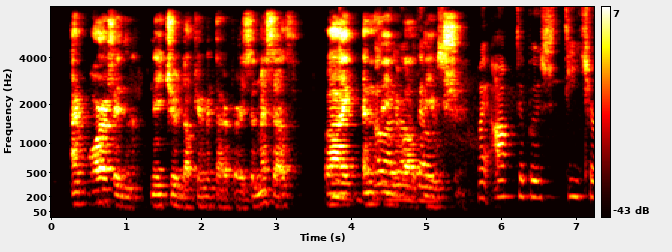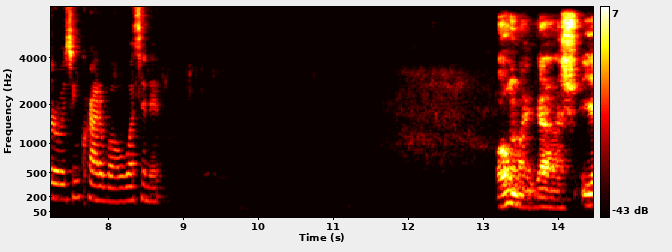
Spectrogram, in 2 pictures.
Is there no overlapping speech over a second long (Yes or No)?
No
